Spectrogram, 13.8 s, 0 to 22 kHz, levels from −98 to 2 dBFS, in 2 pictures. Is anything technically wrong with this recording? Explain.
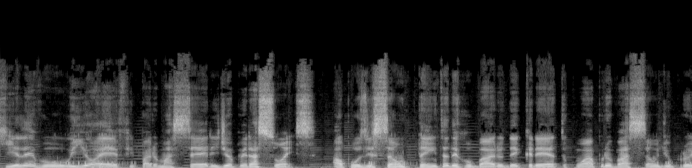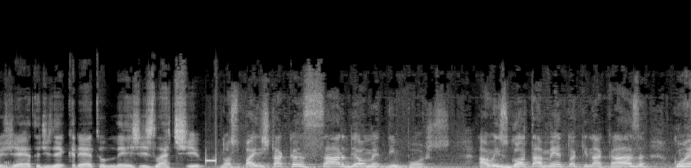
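Yes. Three bursts of DAB burbling occur, from 0.55 to 1.48 s, 3.64 to 4.23 s and 6.20 to 7.06 s. Weak reception lets bit errors, around 0.7 to 1 percent, slip past the error correction into the MP2 audio data. Corrupted samples put short blips of noise in single sub-bands, and corrupted scale factors make sub-bands jump in level for up to a frame, which fits 25 to 42 damaged frames per burst. The result is burbling noise blips and sudden sub-band level jumps over the sound.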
